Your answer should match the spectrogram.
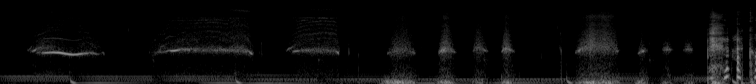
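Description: A person tries to whistle, giving several breathy, airy whistle attempts that rise and waver, each with a puff of breath. Rustles and small noises close to the microphone fall between them.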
